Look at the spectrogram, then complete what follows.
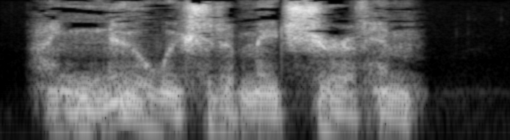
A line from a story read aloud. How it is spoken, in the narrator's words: Raven growled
